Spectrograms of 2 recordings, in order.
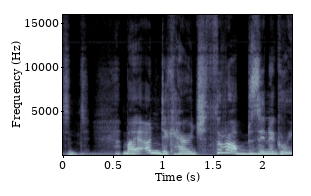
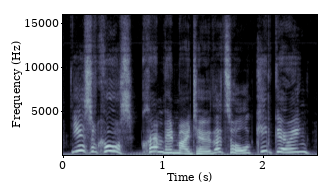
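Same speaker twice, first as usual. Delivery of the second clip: flustered; 10 semitones higher than usual. Acted. Flustered covering lie.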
